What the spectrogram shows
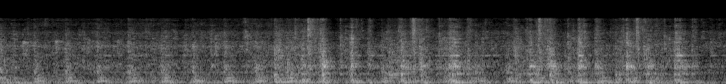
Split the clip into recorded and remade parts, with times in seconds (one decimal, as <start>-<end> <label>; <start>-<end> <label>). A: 0.0-7.3 recorded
